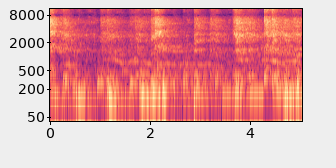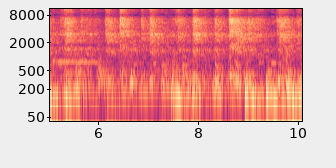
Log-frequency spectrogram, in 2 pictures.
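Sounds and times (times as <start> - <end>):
barrel drum beating: 0.0 - 10.0
hand cymbals clashing: 0.0 - 10.0.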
